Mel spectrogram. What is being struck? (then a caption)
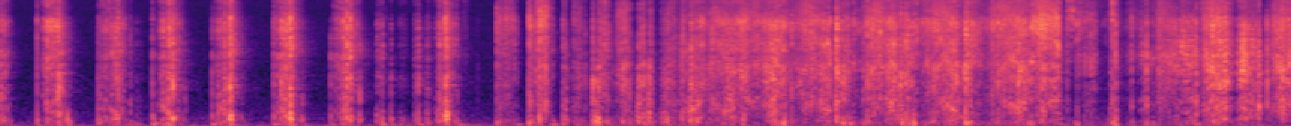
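Instant photo, paper and plastic. Long white acrylic nails scratch along the face and edge of a small, flat purple Polaroid instant photo (paper/plastic) with a white frame. It begins with separate, rhythmic bright scraping strokes, then shifts into a dense, continuous crackly scratching that grows louder toward the end.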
